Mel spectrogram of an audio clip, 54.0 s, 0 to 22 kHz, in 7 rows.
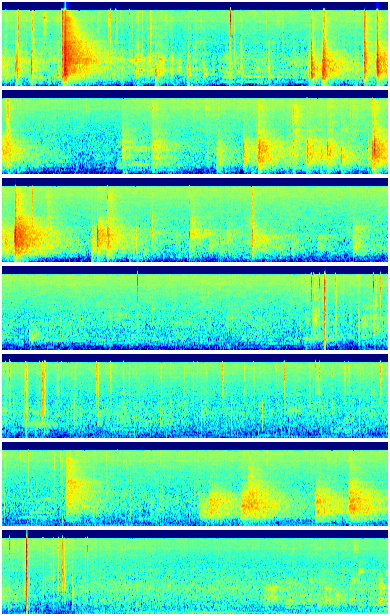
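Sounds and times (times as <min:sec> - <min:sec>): faint irregular clicks: 0:29.1 - 0:39.9, 0:46.3 - 0:48.9.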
